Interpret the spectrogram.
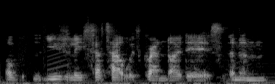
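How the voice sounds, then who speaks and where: A man with a fairly low voice sits a little away from the mic with music playing behind him. He chats casually as a guest developer, hesitant and self-effacing, letting his sentences wander. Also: steady tone, normal speed, creaky, fairly bright tone, far from the mic, dull audio. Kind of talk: casual interview chat.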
